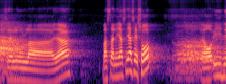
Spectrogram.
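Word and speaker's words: cellula: Nulisnya celula, bacanya selula, ya.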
